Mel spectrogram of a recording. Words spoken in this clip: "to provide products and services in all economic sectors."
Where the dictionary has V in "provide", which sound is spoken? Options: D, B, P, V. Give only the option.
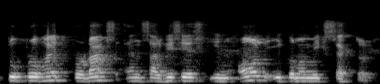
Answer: B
